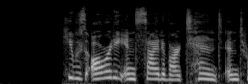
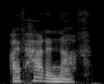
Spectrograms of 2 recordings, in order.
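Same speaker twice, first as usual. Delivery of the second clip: lower, softer male voice; lightly voiced boyfriend; 8 semitones lower, 5 dB quieter than usual. A narrator's reading. Boyfriend shuts Cassie down, lower and soft. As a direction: settle it, low and firm.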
